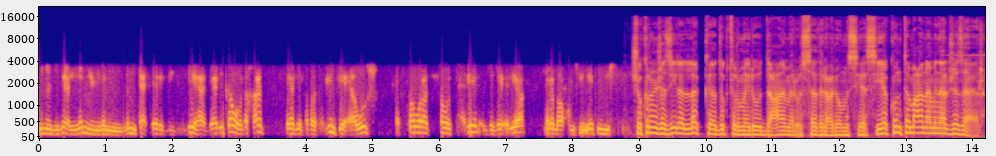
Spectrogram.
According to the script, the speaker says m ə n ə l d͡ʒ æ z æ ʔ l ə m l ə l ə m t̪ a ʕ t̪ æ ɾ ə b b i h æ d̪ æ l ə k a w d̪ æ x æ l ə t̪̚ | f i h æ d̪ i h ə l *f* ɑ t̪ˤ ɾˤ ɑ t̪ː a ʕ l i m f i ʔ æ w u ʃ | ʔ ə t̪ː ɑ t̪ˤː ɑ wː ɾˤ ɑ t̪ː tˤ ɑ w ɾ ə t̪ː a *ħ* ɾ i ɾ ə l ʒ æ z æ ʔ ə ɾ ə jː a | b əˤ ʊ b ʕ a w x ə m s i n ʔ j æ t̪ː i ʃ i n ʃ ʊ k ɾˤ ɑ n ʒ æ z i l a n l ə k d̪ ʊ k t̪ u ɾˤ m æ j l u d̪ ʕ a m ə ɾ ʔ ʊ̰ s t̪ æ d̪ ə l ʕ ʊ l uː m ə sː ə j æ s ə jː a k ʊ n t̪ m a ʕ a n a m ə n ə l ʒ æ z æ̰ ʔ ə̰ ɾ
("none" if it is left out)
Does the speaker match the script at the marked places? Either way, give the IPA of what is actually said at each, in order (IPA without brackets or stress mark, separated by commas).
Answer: f, ħ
